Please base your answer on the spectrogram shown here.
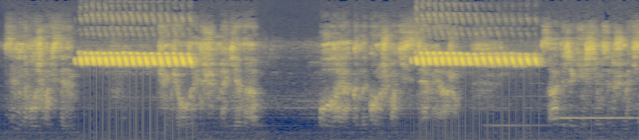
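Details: European greenfinch, stutter-style (kekeme) song for training: bright twittering broken by fast, even trills of rapid notes, given in two bursts with a brief pause between.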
